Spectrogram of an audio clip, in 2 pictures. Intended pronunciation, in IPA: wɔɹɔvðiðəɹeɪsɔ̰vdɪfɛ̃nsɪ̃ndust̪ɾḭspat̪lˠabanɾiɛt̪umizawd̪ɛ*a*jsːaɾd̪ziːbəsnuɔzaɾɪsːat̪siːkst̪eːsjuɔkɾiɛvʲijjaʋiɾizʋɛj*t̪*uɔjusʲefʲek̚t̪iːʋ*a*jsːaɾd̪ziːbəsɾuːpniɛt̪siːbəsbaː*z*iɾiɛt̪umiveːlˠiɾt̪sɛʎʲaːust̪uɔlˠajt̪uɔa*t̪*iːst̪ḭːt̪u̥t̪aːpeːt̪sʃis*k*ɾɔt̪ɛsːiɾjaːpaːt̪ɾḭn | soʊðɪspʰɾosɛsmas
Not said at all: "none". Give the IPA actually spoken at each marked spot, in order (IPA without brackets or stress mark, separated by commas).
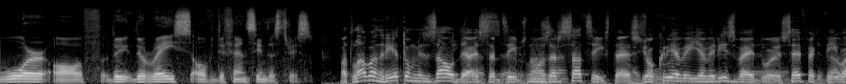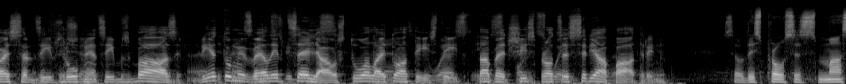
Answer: a, d̪, a, z, t̪, p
